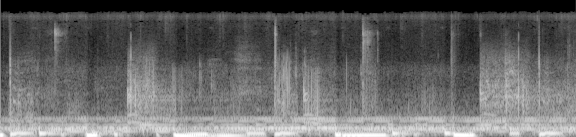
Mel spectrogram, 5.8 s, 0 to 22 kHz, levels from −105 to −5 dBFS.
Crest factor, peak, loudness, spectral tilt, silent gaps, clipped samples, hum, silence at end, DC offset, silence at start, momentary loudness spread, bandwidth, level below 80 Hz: 10 dB; -4 dBFS; -17 LUFS; -8.5 dB/octave; none; under 0.1%; none; 0 s; under 0.1%; 0 s; 9 LU; 9.4 kHz; -16 dBFS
